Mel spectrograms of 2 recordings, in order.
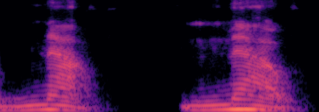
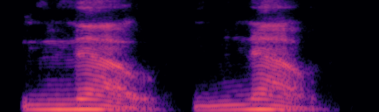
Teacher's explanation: se parecería a decir algo como Now now pero nasal esa a nasal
